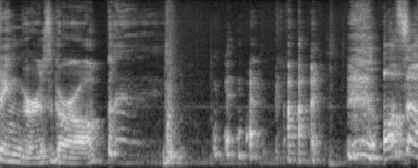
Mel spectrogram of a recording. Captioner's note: laughs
